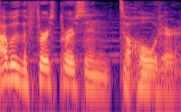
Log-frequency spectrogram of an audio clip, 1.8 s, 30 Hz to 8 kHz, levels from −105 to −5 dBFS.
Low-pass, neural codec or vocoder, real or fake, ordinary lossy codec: 7.2 kHz; none; real; AAC, 48 kbps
